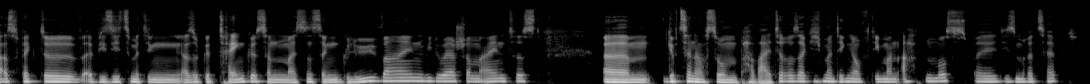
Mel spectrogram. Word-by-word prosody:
Aspekte? 130 -1 +2
We 120 - -3
wie 115 - -1
sieht's 120 +3 -2
mit 120 -3 +1
den 110 -1 +1
also, 105 +1 -1
Getränke 110 +5 0
ist 130 0 -2
dann 110 0 +1
meistens 105 +2 -1
dann 105 0 0
Glühwein, 155 +7 +1
wie 150 - -1
du 145 -1 -1
ja 145 - +1
schon 140 -1 -5
meintest. 140 +1 -3 0.6
Ähm, 110 -2 +5
gibt 130 0 +1
es - - -1
denn 140 - +6
noch 115 -3 +5
so 110 +1 +1
'n 100 -2 +2
paar 100 +2 -4
weitere, 135 - -1
sage 140 -1 -1
ich 130 - -6
mal, 140 -2 +1
Dinge, 130 0 0
auf 125 0 -4
die 125 - -4
man 125 -1 0
achten 135 +3 -5
muss 150 0 -4
bei 130 -1 -1
diesem 130 -1 -3
Rezept? 130 +3 -6
130 Hz, 215 wpm, -22 LUFS, 110-140 Hz, 0.6 s, denn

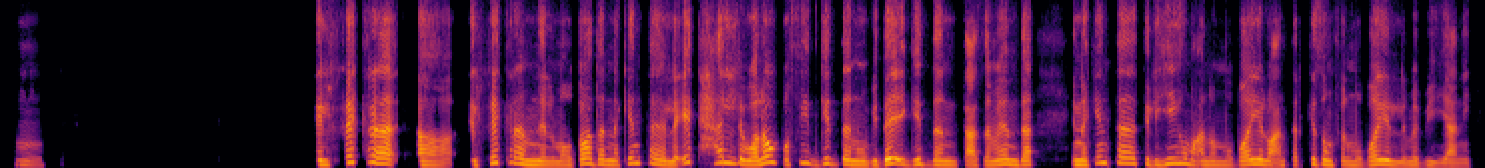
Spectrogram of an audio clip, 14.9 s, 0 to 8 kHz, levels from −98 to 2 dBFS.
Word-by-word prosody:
إمم. 180 -5 -15 2.7
الفكرة 260 +4 +4 0.2
آه، 170 -4 0 0.2
الفكرة 275 +5 -1
من 195 -2 +2
الموضوع 170 +7 0
ده 225 -2 -1
إنك 195 +3 -3
أنت 270 0 -3
لقيت 205 - 0
حل 275 -3 0
ولو 230 +12 +6
بسيط 250 +6 -4
جدًا 210 -2 -1
وبدائي 220 +7 +4
جدًا 195 -3 -1
بتاع 170 0 0
زمان 200 +3 +1
ده، 200 +1 +1 0.4
إنك 200 +5 +2
أنت 275 -3 0
تلهيهم 230 +3 -1
عن 180 -1 -2
الموبايل، 190 +5 0
وعن 185 0 -1
تركيزهم 200 +2 -3
في 185 - -20
الموبايل 190 +5 +1
اللي 165 -2 -7
ما 170 0 -5
بي 165 0 -10
يعني، 145 -2 -6
200 Hz, 130 wpm, -25 LUFS, 180-245 Hz, 2.7 s, ولو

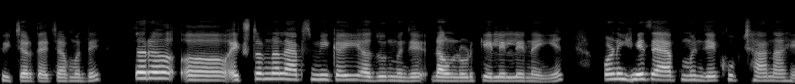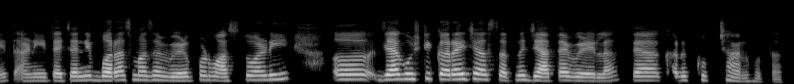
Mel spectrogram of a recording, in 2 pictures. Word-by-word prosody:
Feature 170 -2 -1
त्याच्यामध्ये. 160 +3 -4 0.4
तर 280 0 +9
अ, 285 0 +8 0.2
अ, 200 -2 +3
external 255 +3 +2
apps 230 0 +1
मी 225 0 0
काही 215 0 +1
अजून 185 +1 -2
म्हणजे 170 -1 -3
डाउनलोड 170 -1 +2
केलेले 170 -1 0
नाहीये, 155 +3 -7 0.4
पण 245 +1 +4
हेच 240 0 +5
ॲप 205 -1 +3
म्हणजे 195 -3 -2
खूप 210 -3 -7
छान 180 -1 -3
आहेत. 165 -1 -7
आणि 170 +1 -6
त्याच्याने 190 +4 -1
बराच 195 +2 +2
माझा 205 -1 -2
वेळ 175 -1 -1
पण 205 -1 -3
वाचतो 175 +3 -2
आणि 225 +5 -2 0.5
अ, - - -4 0.4
ज्या 225 +1 +7
गोष्टी 250 +2 -1
करायच्या 240 +1 +4
असतात 225 -5 -3
ना, 215 0 -1
ज्या-त्या 190 0 +2
वेळेला, 165 0 -2 0.2
त्या 185 0 -1
खरंच 190 0 -6
खूप 205 -2 -8 0.2
छान 160 -7 -6
होतात. 120 -3 -18
190 Hz, 160 wpm, -20 LUFS, 170-220 Hz, 0.5 s, तर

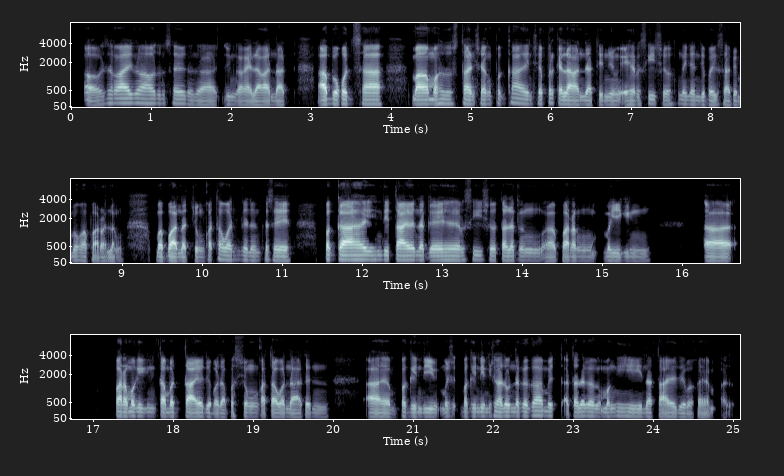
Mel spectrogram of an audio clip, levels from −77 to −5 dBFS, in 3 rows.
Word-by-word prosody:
Oo, 90 +2 -1
sang-ayon 120 +2 +2
nga 120 - +1
ako 115 - 0
dun 115 - -16
sa'yo 110 -1 -3
na - - -11
lahat 85 -1 -4
yun 95 -2 -10
kakailanganin 85 0 0
nat - - -6 0.4
ah, - - +10
bukod - - +1
sa 100 0 +5 0.3
mga 105 0 +8
masusustansyang 105 -1 0
pagkain 115 -5 -2
siyempre 105 0 -4
kailangan 95 -2 +4
natin 95 -2 -2
yung 90 -1 -4
ehersisyo 95 -1 -4
ganyan, 100 -3 -6
di 95 - -5
ba? - - -4
Yung 90 - -17
sabi 90 - -3
mo 95 +2 -6
para - - -3
lang - - -8 0.4
mabanat - - +5
yung 85 - -4
katawan 110 -2 -1
gano'n, 100 -3 -6
kasi 95 -1 0 0.4
pagka 110 0 +7
hindi 110 +1 -3
tayo 105 0 +7
nag-e-ehersisyo 100 +1 -1
talagang, 95 0 -2
ah, 85 0 0
parang 90 0 -2
magiging, 90 -1 -5 0.7
ah, 90 -1 +5 0.7
parang 100 -1 +4
magiging 100 -1 -4
tamad - - +1
tayo, 90 +1 +6
di - - -4
ba? - - -5
Tapos - - -7
yung 90 -1 -5
katawan 90 0 -1
natin, 85 0 -5 0.5
ah, 90 0 +2
'pag 95 -1 -4
hindi 95 -1 -1 0.3
'pag - - -5
hindi 100 +1 -3
masyadong 100 0 0
nagagamit 110 0 -1
at - - -5
talagang 100 -2 -1
manghihhina 95 -1 -4
tayo, 90 +1 -1
di 85 - -7
ba? 80 - -5
Kaya - - -5
mal - - -16
100 Hz, 165 wpm, -25 LUFS, 90-105 Hz, 0.7 s, ah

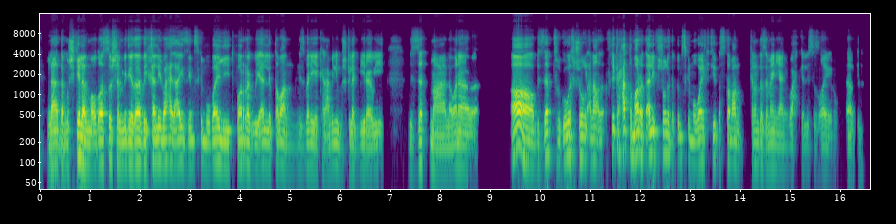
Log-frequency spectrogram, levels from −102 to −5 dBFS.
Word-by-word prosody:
لأ، 95 +2 +3
ده - - 0
مشكلة 95 +7 +5
الموضوع 100 +2 +4
الsocial 105 -1 -1
media 105 -2 +2
ده 110 0 +9
بيخلِّي 105 +2 +1
الواحد 110 -1 +2
عايِز 105 0 0
يمسك 105 0 -8
الموبايل 105 +1 +1
يتفرَّج 100 -1 -1
ويقلِّب 95 +1 -1
طبعًا، 100 -1 0
بالنسبة 90 +1 -9
لي 95 -2 -2
كان - - -9
عامل 90 +4 -6
لي 100 - -3
مشكلة 95 +1 -7
كبيرة 85 +1 -4
أوي، 90 +1 -6 0.5
بالذات 105 +5 -4
مع 85 -3 -3
لو 85 +2 -4
أنا 95 -2 -1 0.9
آه، 100 - +8
بالذات 135 +9 -2
في 105 - -9
جوّا 120 +5 0
الشغل، 125 -1 -4
أنا 115 +1 -3
على - - -5
أفتكِر - - -5
حتى - - 0
مرَّة - - +4
اتقال - - +1
لي 145 - +2
في 145 - -10
الشغل: 135 -2 -4
"أنتَ 130 - -6
بتمسك 120 -1 -11
الموبايل 110 +2 -2
كتير." 120 +2 -10
بس - - -16
طبعًا 105 -3 -3
الكلام 100 0 -10
ده 100 - -6
زمان 95 0 -6
يعني، 90 0 -6
الواحد - - -10
كان 90 - -14
لسه 90 - -18
صغيِّر 85 -2 -10
وبتاع - - -11
وكده. - - -22
100 Hz, 205 wpm, -22 LUFS, 95-110 Hz, 0.9 s, ده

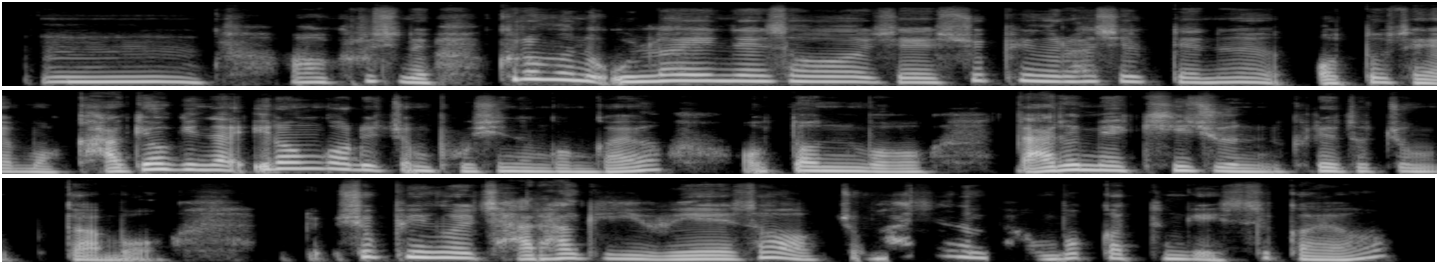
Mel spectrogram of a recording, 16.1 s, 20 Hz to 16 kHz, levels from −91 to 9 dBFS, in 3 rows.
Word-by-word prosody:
음. 215 -2 0 0.3
아, 195 0 -2
그러시네. 195 -2 -2 0.2
그러면은 315 -7 +3
온라인에서 240 -2 +3
이제 190 -1 -1
쇼핑을 240 - -1
하실 230 -1 -1
때는 195 -3 -3
어떠세요? 165 -1 -1
뭐 130 -3 -4
가격이나 210 +6 +4
이런 265 0 +4
거를 235 -7 +2
좀 175 0 -1
보시는 155 -1 -2
건가요? 140 +7 0 0.3
어떤 170 0 +2
뭐 135 -2 -1 0.3
나름의 195 +1 +5
기준, 160 -7 0
그래도 155 -1 -1
좀 145 0 -4 0.2
그러니까 - - 0
뭐 - - -7 0.7
쇼핑을 240 -4 +3
잘하기 170 -2 -1
위해서 160 +3 +1
좀 - - -9
하시는 260 - -5 0.2
방법 175 +5 -5
같은 175 -2 -3
게 155 - -3
있을까요? 150 - -4
190 Hz, 310 characters per minute, -20 LUFS, 155-225 Hz, 0.7 s, 나름의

